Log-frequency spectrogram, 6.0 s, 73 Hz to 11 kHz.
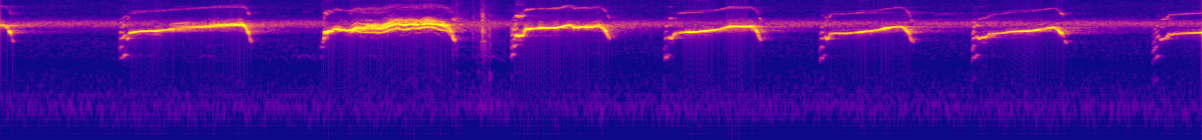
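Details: Decorah bald eaglet hatched in 2020, begging on the nest in the morning: seven loud, piercing whistled squees, one longer and harsher, each rising steadily before cutting downward, spaced under a second apart.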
